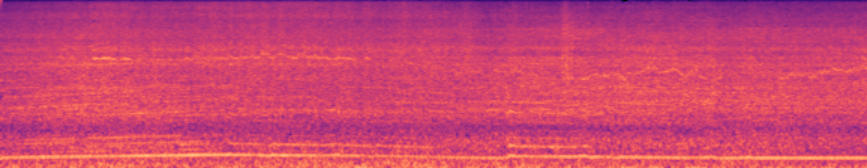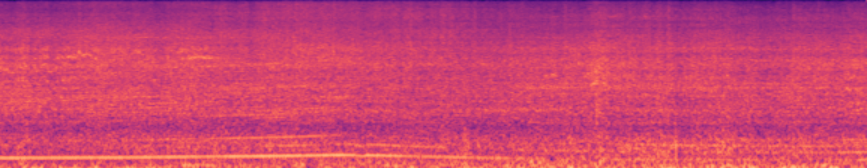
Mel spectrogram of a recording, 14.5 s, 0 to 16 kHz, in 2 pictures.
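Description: BMW S1000R's inline-four engine running at steady part-throttle on the road, its note wavering a little, then dropping lower about eleven seconds in as the bike slows. Wind noise runs under the engine throughout.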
